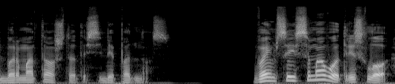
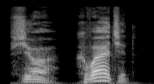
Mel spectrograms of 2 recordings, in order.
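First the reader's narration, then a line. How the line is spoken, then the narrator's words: Exclamation. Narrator (Russian): воскликнул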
